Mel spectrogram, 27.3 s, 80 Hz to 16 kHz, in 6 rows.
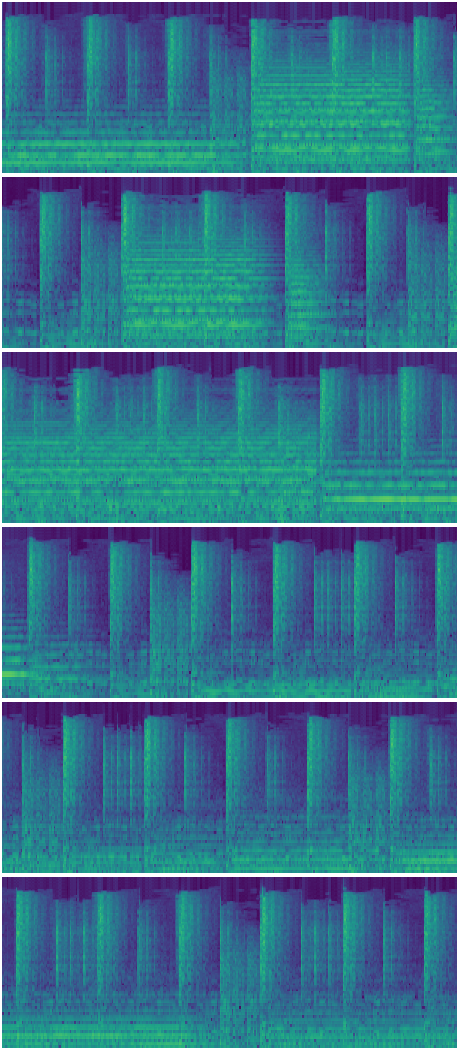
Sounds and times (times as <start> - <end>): Music: 0.0 - 27.3.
